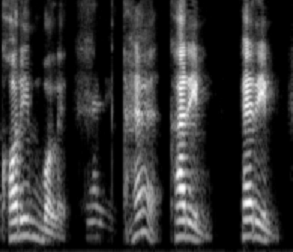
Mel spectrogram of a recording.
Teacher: ব্রিটিশরা কিন্তু এটাকে ক বলতে পারে না এটা খেই বলে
